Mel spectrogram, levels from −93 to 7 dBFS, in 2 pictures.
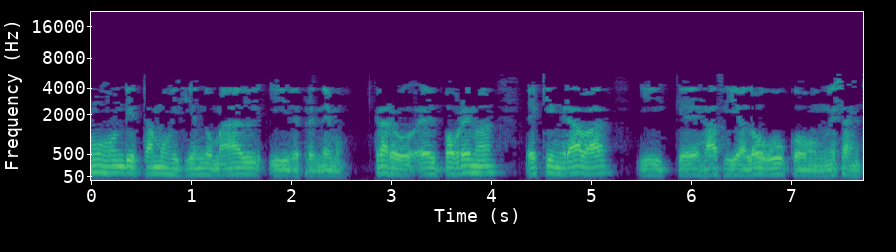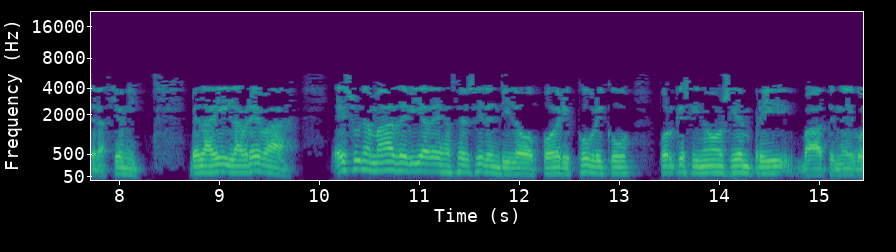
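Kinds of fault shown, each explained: MP3 compression: the whole speech clip has the dull, swirly sound of a starved encoder, likely a heavily squeezed MP3 at a very low bitrate, somewhere around 16 kbps. There's nothing above 5.5 kHz, so the s sounds lose their edge and the top end just stops. With so few bits to go round, the weak frequency lines keep dropping in and out from frame to frame, and that's the watery warble you hear behind the voice.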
